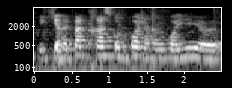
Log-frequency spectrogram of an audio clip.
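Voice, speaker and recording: A woman's voice: mid-range voice, fairly even intonation, fairly quick, darkish tone. Woman storyteller in an echoey, distant recording. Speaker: interview guest. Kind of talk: casual personal storytelling. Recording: echoey room, distant mic, music underneath.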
